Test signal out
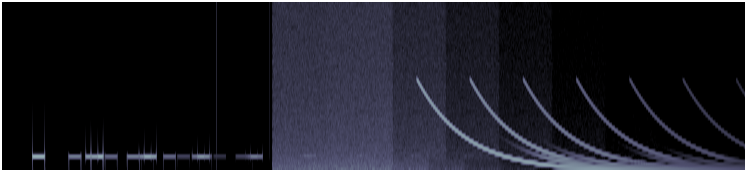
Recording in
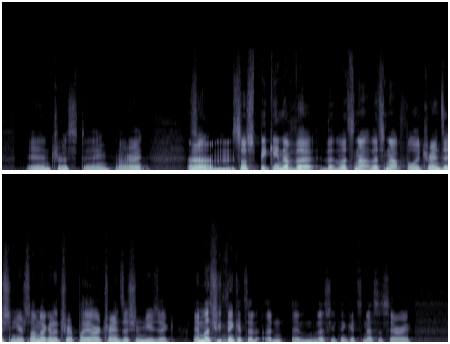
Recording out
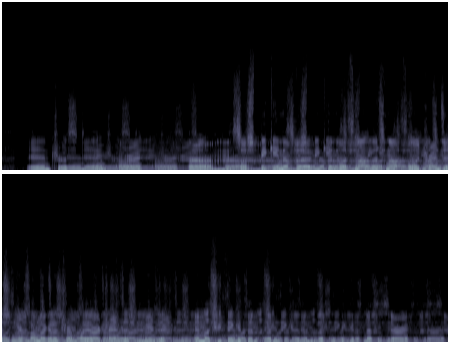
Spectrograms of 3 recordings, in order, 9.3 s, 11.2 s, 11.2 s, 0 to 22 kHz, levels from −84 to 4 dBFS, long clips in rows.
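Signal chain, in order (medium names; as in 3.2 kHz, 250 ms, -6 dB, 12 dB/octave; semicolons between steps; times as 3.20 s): high-pass 200 Hz 24 dB/octave; peak limiter -21 dBFS; two-band feedback delay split 1.6 kHz, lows 453 ms, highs 665 ms, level -5.5 dB; trim -7 dB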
